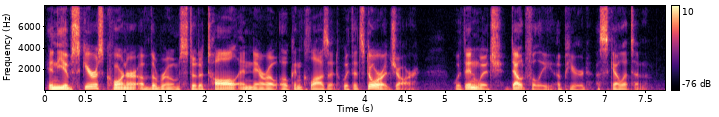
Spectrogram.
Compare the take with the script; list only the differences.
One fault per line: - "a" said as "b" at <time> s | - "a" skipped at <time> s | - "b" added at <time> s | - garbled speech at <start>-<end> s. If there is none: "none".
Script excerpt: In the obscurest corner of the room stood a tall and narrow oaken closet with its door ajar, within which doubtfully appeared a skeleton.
none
